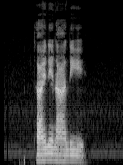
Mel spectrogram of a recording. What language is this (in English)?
Thai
